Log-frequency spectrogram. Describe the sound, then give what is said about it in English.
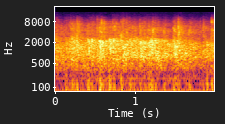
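A church audience breaks into steady applause, a dense, even wash of many hands clapping at a moderate level for about two seconds, with no voices standing out. “I'm going to get this church to clap more often, okay?”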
